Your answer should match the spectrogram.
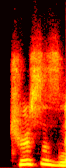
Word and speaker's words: Truus: And Truus's name is spelled T-R-U-U-S. These are Dutch names. So I listened and I think it's pronounced Truus. So that's kind of what I'm going to go with.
